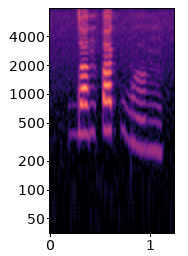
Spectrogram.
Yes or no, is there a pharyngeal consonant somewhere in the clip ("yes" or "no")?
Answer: no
